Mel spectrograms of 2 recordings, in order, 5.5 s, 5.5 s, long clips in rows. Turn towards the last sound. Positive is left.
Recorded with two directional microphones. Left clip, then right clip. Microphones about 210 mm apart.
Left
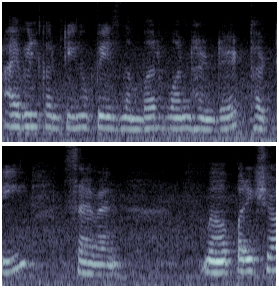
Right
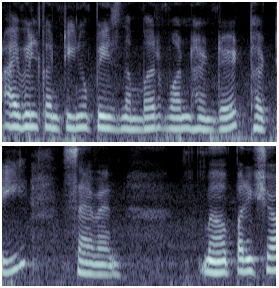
turn(degrees=-50)  # may be behind; listen again after turning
